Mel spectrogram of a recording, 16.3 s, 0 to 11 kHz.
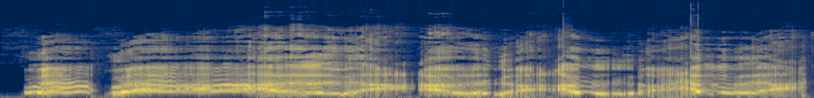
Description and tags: Dragon Inc. Scream 3/14
Scary, Dragon, Scream, Voice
